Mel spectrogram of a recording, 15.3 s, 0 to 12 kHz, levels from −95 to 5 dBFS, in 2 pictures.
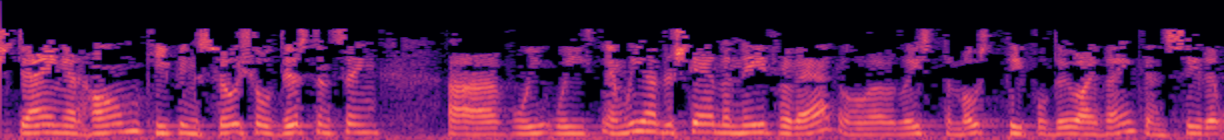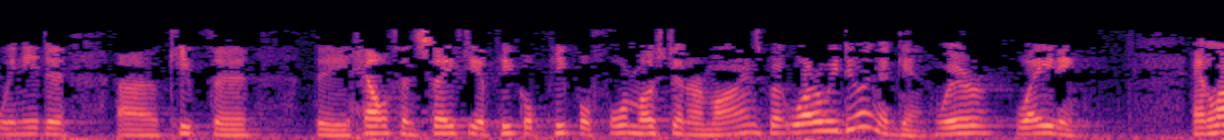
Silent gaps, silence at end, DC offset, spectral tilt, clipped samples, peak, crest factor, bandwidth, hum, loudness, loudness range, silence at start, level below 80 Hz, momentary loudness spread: none; 0 s; under 0.1%; -7.5 dB/octave; under 0.1%; -4 dBFS; 20 dB; 6 kHz; none; -24 LUFS; 2 LU; 0 s; -44 dBFS; 7 LU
